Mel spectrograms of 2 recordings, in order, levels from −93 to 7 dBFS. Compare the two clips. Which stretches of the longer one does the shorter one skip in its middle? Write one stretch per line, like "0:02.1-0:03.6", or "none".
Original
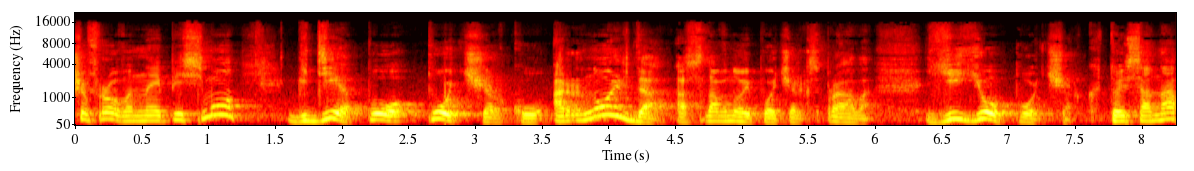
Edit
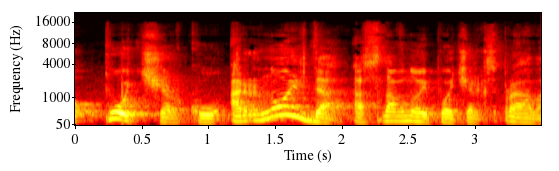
none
